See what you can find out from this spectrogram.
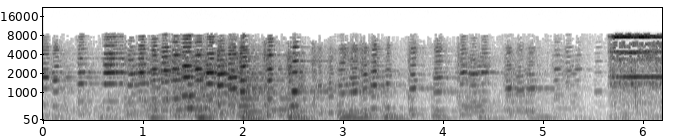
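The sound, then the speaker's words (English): A loud, bright telephone bell starts ringing near the end, a steady metallic trill cutting in after several seconds of busy, tuneful music with a low bass line. “They are convinced it was George Stephenson because the only thing they ever get out of a phone is a rocket. Today is no exception.”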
